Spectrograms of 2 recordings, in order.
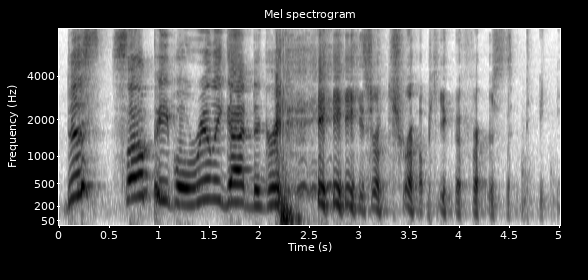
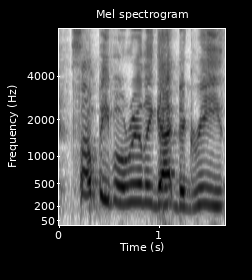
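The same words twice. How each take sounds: First: Slow, laugh taking over the words, fading at the end; breaking into laughter. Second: Said in the usual way. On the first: Real, not acted. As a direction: struggle to finish through real laughter. Repeats it, overcome with laughter.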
